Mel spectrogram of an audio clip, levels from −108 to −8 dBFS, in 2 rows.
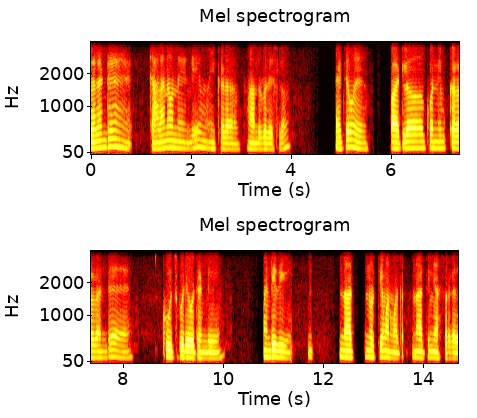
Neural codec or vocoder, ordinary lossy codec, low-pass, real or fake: none; Opus, 24 kbps; 3.6 kHz; real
